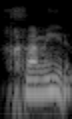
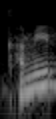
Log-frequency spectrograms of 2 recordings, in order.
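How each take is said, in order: First: The first sound is a rough friction in the throat. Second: The first sound is a plain k with breath. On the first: The speaker calls it right. "अंदर से आना चाहिए एकदम हलक से" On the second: The speaker calls it wrong. "खमीर नहीं"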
